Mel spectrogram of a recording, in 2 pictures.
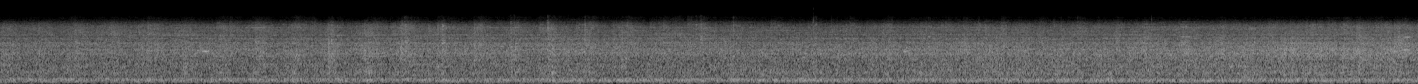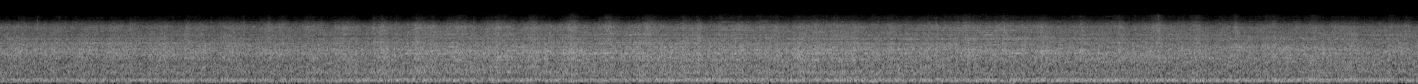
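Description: Freight train of covered hopper cars rolling past: a steady rumble and hiss of steel wheels on rail, a little louder in the second half.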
